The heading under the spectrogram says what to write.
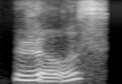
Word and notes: wroth: Indian

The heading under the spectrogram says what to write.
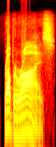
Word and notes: rubberize: American English

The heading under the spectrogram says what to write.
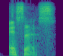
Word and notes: SS: British English

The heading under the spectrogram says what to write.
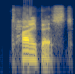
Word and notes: typist: American English

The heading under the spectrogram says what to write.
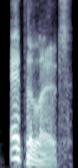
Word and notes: epilate: British English

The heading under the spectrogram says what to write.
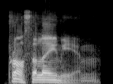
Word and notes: Prothalamium: British English

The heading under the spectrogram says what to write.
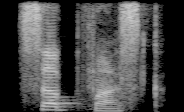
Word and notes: subfusc: Indian

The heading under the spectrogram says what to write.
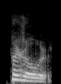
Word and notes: parole: Indian

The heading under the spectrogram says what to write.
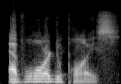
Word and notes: Avoirdupois: American English

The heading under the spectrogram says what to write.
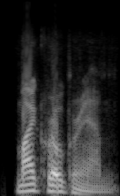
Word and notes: microgram: American English

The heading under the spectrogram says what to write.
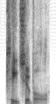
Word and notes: teachable: British English

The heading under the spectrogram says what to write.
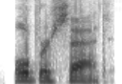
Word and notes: overset: American English

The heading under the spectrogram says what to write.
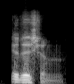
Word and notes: edition: British English

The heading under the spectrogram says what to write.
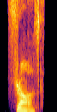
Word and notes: froth: Indian

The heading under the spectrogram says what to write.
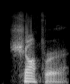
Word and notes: shofar: American English

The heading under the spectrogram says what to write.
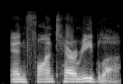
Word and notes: enfant terrible: American English

